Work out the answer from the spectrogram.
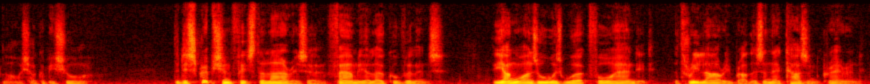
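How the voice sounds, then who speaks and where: An actor playing a dogged, brisk police detective leading an inquiry in a radio drama. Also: male voice, low-pitched, animated, husky. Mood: probing, frustrated.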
